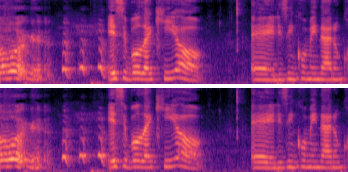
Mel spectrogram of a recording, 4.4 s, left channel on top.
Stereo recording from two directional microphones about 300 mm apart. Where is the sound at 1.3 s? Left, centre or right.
Centre.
